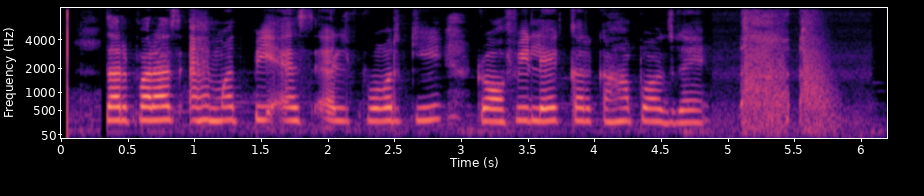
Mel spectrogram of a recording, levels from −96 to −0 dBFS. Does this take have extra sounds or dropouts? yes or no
yes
